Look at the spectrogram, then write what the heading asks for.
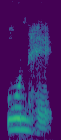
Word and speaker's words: Unhei: joey your name is unhi he asked her with his eyes open wide oon hey look quickly at mr kim then to joey she nodded slowly yes it's pronounced unhei and it means grace mr kim added joey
